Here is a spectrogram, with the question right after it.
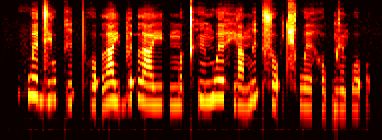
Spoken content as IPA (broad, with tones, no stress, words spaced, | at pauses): hwe˥˧d͡zju˧ki˨ʔpʰo˨ʔ la˥˧jbe˦ʔla˧j | mə˨˩kʰĩ˧n̪we˦ hja˨˩mi˦ʔso˨ʔ t͡ɕʰwe˨˩ho˨p̚ɡẽ˨˩po˨ʔ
